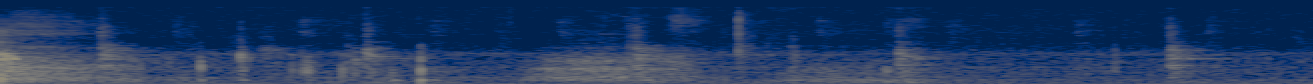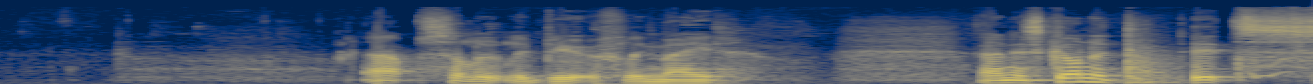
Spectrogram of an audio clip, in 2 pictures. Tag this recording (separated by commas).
Speech, Clock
